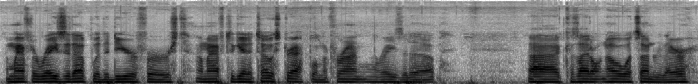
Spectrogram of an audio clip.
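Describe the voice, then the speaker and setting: A man's voice: medium pitch, flat delivery, quick pace. A sniffly man narrating his repair work in a casual, rambling, blunt way, often correcting himself. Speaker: hobby mechanic vlogger.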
